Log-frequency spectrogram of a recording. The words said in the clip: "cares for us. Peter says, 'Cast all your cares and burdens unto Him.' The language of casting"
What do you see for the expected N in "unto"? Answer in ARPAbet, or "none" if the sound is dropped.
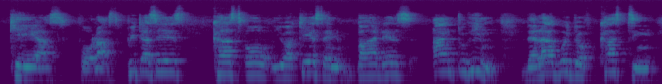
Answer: N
